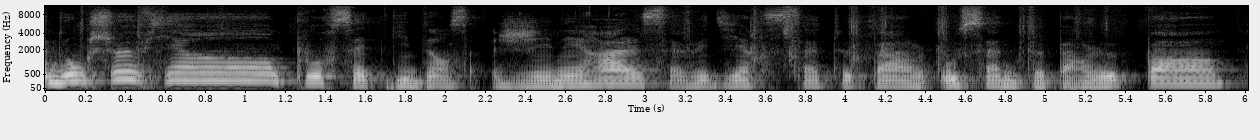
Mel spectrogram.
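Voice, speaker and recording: A woman's voice: low-pitched, mellow, a little hiss or hum. A French woman coaching intuitively, talking casually through a tarot reading with many hesitations and repeated points.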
